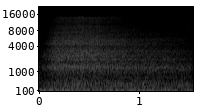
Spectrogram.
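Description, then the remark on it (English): A single long, steady inhale drawn in through the nose during a guided breathing exercise, airy with a soft hissing rush, lasting over a second with no talking. “Do a few here now with me. Breathe in.”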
